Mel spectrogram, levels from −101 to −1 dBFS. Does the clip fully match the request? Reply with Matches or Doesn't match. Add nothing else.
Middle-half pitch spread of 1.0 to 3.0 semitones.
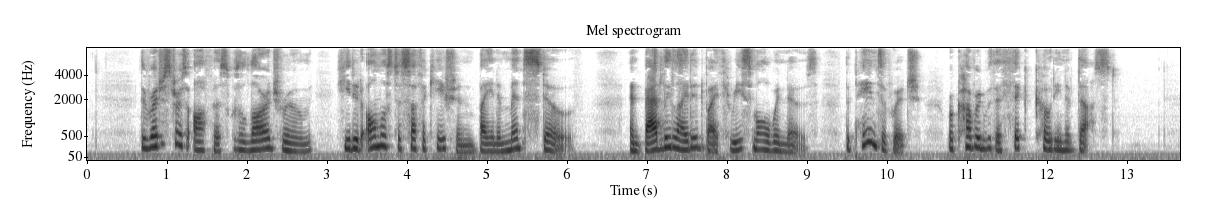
Doesn't match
